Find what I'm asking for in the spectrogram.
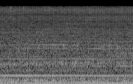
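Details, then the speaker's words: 2007 Dodge Grand Caravan after fixing a misfire from a broken ignition part leaking electricity: even idle with a steady hum and no stumbles or misses, sounding much better and no longer dieseling. "oh she sounds way better not dieseling anymore either"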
